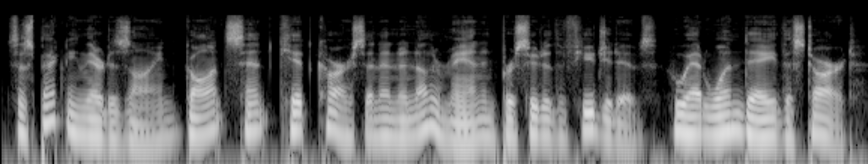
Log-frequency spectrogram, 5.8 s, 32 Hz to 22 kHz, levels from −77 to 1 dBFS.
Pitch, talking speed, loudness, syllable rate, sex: 100 Hz, 220 wpm, -18 LUFS, 5.8 syllables/s, male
